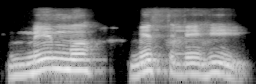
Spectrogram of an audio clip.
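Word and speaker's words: مِن مِّثْلِهِ: happen in the recitation when a noon and a meme come together. Then the sound of noon goes away and sound of meme becomes twice. So that's the reason we will put a shadda on meme, that do not pronounce noon, but pronounce meme twice.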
